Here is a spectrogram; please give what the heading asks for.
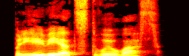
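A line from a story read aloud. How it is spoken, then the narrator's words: Deep, extremely polite voice. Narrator (Russian): пробасил Бреннер таким тоном, который в его устах всегда означал крайнюю степень вежливости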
